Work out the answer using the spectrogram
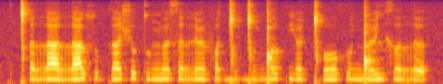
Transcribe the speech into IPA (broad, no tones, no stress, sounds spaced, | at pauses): ǀʰ ɐ r a r a sʷ ɐ k ɐ ʃ o tʷ ɤ ŋ ɵ s ə r ø f ɐ ɡ͡ǀ u ɡ͡ǀ o ŋ͡ǃ ɤ k j ø ǀʰ o x u ŋ͡ǃ ø lʲ x ɤ r ə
